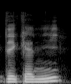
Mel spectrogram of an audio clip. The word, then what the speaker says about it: Dečani: Vous allez me dire si je prononce bien ou pas. C'est le monastère de Visoki Dečani, Dečani. – C'est presque parfait.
